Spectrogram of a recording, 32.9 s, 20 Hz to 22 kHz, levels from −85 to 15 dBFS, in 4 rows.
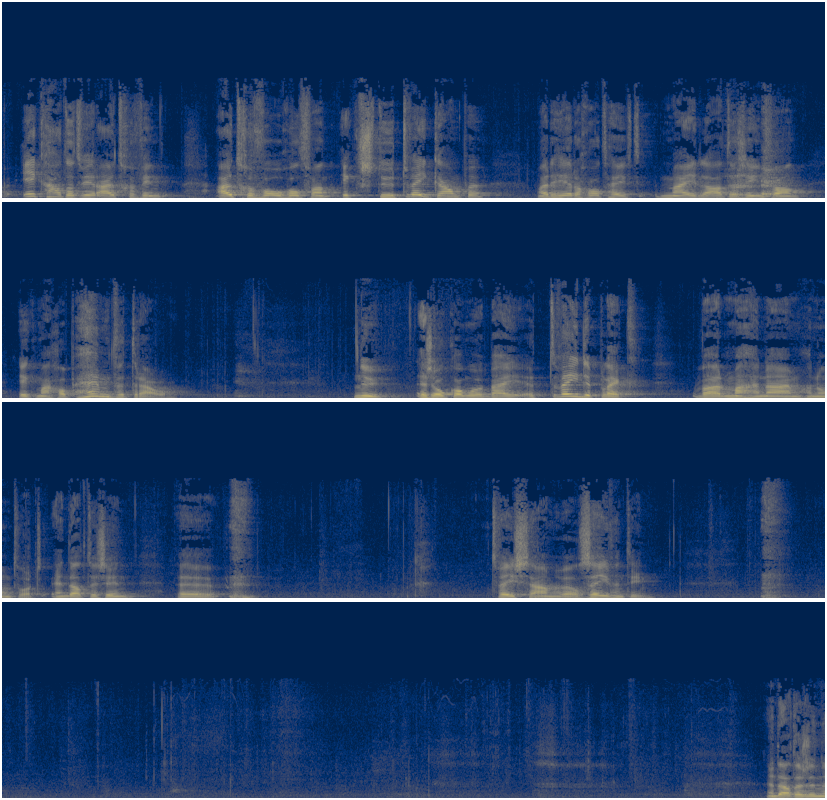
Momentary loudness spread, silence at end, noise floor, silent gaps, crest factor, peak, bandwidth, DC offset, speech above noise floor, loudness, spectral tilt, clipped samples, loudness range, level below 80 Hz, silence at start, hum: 15 LU; 0 s; -56 dBFS; none; 22 dB; -2 dBFS; 13.5 kHz; under 0.1%; 35 dB; -21 LUFS; -4.5 dB/octave; under 0.1%; 8 LU; -62 dBFS; 0 s; none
